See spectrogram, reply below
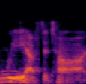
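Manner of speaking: very low, ominous, slow and drawn-out scary tone. Retelling how a woman repeated what she told her ex, mock-scary tone. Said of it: "say it in such a scary way".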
